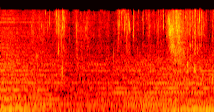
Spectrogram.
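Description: Soft background music, with water dripping and a short splash near the end as a face is washed with a wet cloth.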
